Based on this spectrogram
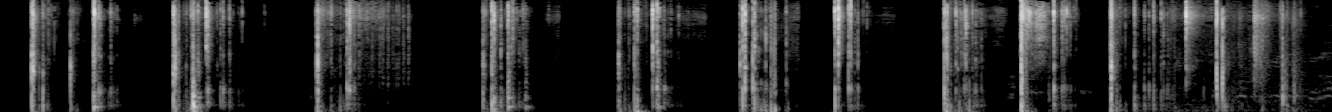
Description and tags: Thumps and bumps of plastic
dropped a plastic bottle over some plastic sandals, recorded this with a phone and WO mic to record directly to my computer inside audacity and edited noise out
